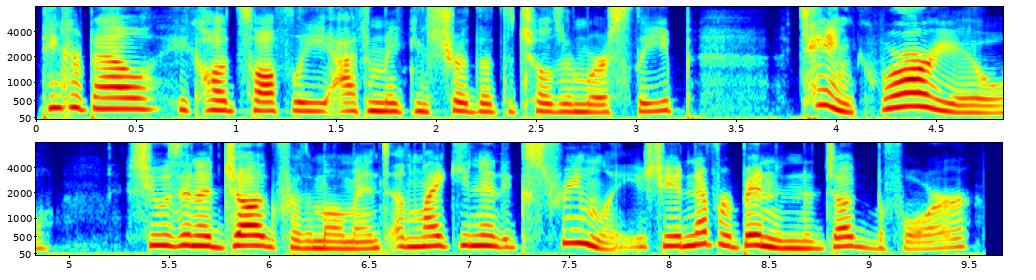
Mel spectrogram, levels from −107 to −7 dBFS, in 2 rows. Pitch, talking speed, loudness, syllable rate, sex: 235 Hz, 230 wpm, -19 LUFS, 6.5 syllables/s, female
